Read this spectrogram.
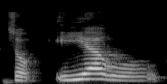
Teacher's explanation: وَإِذْ يَرْفَعُ Ya is a very light letter. The middle of your tongue is raised towards your palate, but it doesn't touch your palate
